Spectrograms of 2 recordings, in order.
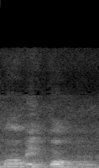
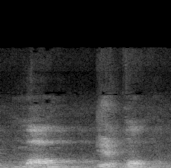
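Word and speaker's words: मामेकं: যা লিখা আছে পড়বেন মামে কম, ময়কার মা ময়কার মেয়ে ক অনুসার পড়বেন, মামে কম, অর্থ বুঝবেন না। সংস্কৃত উচ্চারণ হবে মাম একম, একমাত্র আমার কাছে, মাম আমার কাছে, একম, অনুসার হবে মম।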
